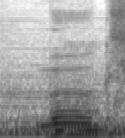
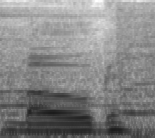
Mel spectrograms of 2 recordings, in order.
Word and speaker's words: Moog: Moog Sub Fatty.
